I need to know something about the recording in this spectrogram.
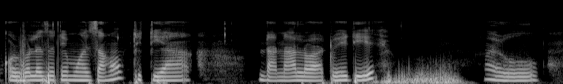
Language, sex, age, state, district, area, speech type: Assamese, female, 45-60, Assam, Charaideo, rural, spontaneous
